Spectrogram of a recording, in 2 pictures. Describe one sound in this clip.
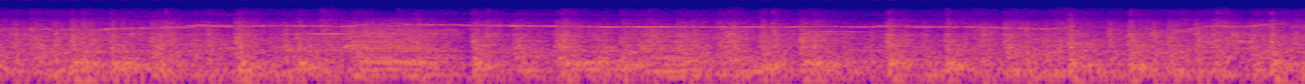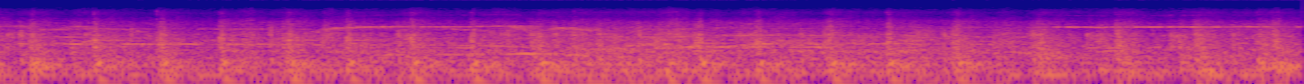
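Drums pound rapidly in a loud live performance.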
